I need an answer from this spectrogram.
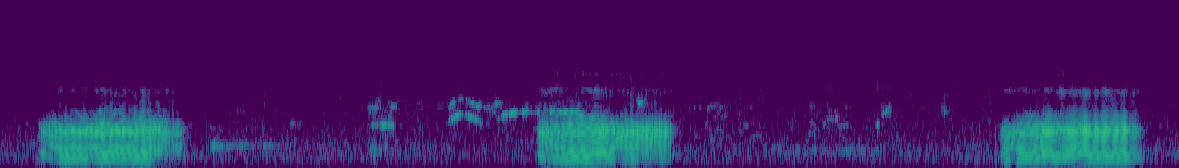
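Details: Sleeping pet Shih Tzu snoring loudly indoors: three long, rasping, buzzy snores, each lasting about two seconds and coming roughly every six seconds, with faint small sounds between them.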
